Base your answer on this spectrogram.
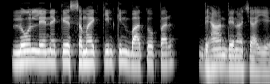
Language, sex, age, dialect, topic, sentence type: Magahi, male, 60-100, Western, banking, question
